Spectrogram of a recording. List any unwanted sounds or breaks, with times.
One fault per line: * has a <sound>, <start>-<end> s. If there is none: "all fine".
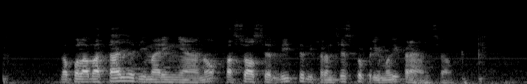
all fine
